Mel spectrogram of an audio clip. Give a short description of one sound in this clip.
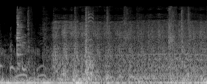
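A laser weapon fires with a buzzing zap.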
